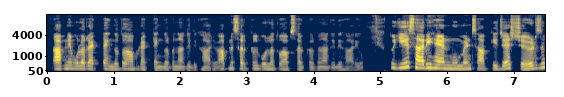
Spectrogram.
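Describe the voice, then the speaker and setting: A woman's voice: medium pitch, a bit bright, dry recording, studio quality. A woman teacher explaining teaching skills to trainee teachers, who often asks questions and answers them herself and checks that the class understands. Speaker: teacher educator.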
